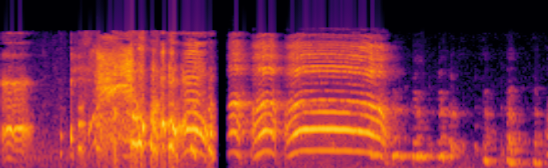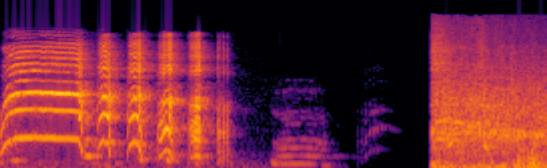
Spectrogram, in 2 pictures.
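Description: A baby laughing for about two seconds. Then an amazon parrot gives two long, arching calls in imitation of a rooster crowing, followed by a quick run of cackling notes that stops about eight seconds in.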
